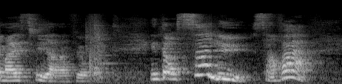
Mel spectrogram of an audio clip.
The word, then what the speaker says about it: salut: Lembrando que esse U aqui, né? Que a gente vai pronunciar ele com o som de U, que é a boquinha bem pequenininha assim, falando I. U, né? Salut. Aí na fonética, como é que eu vou escrever isso aqui? Salut. Né? Esse U com boquinha de I. E observa que o T aqui, eu não pronunciei ele. Perceberam? Não pronunciei. Ele é mudo.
